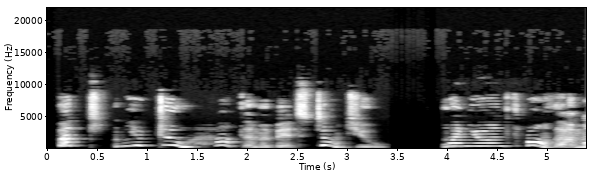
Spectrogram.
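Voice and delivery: high, earnest angel voice; Aziraphale's voice. A narrator's reading. The angel tells the demon he is different, high and earnest. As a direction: lift the voice high and keep it gentle.

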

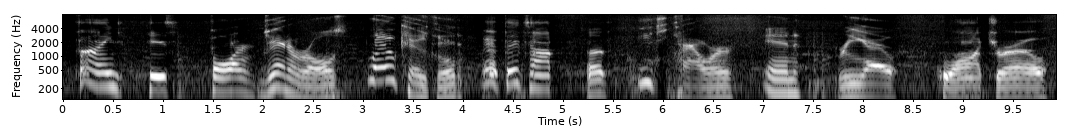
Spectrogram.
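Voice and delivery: slow, even, machine-like quest announcer; game computer voice. Acted. Game narrator voice telling the player the next objective, slow and mechanical. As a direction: read the objective like a game's computer.

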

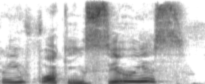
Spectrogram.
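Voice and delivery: high incredulous are you serious; retelling how he reacted to the coworker, incredulous; disbelief.

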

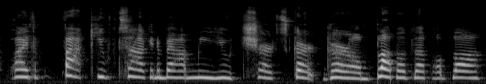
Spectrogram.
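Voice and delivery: high-pitched mock confrontation; retold bully confrontation. School bully confronts her, acted.

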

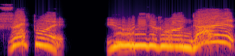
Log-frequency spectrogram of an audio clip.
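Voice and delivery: high, slow, loud taunt; imitated drunk heckling. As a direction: drag out each mocking shout. Repeats the drunk men's heckle.

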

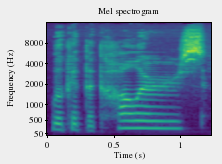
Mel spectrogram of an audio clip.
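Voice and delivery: measured meditation guide with long pauses; guided meditation. Acted. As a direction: lead listeners into relaxation, leaving space after each phrase.

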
